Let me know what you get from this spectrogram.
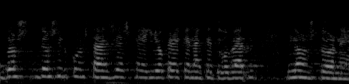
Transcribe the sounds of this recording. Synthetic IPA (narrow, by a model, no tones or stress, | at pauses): d̪osd̪osiɾkumst̪ans̬ieskejokɾɛkːenakɛt̪̚ɣoβɛɾnː | õnzðone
